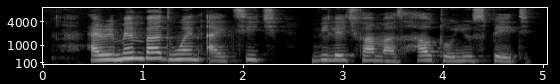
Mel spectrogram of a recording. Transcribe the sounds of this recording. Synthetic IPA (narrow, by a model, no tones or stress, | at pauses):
ajɹimɛ̃mbadwɛ̃najtʰit͡ʃ | viled͡ʒfamashawtojusped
